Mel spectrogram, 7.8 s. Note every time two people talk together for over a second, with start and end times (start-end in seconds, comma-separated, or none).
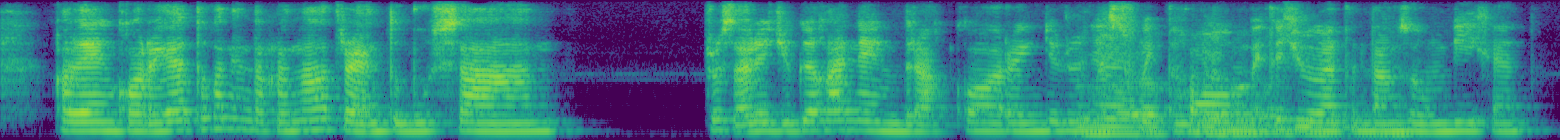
5.4-7.0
